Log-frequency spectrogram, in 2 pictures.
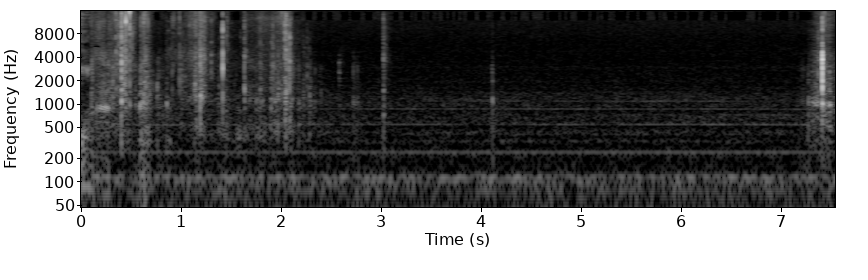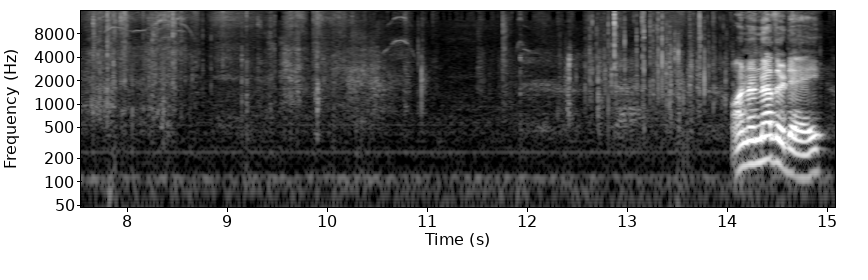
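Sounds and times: paper pages rustling: 0.0s - 2.4s, 7.2s - 14.1s.

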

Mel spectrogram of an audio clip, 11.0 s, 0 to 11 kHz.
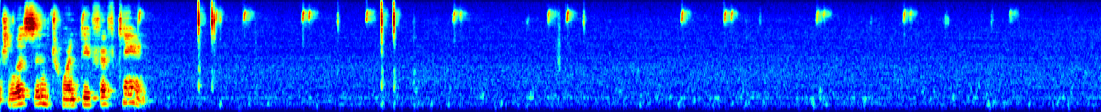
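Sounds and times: soft high-pitched ticks: 2.0s - 4.7s, 6.8s - 10.2s.

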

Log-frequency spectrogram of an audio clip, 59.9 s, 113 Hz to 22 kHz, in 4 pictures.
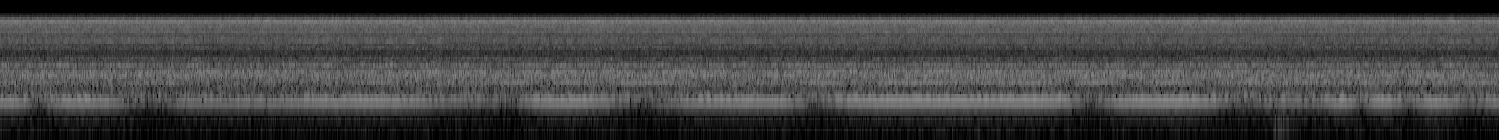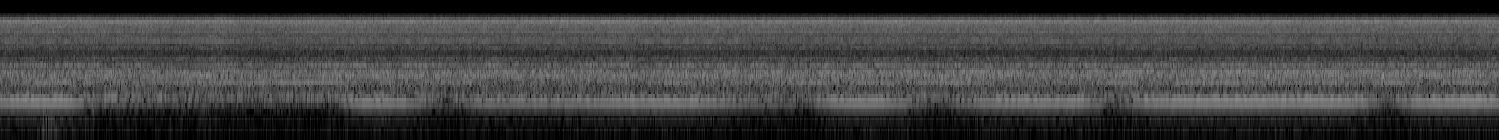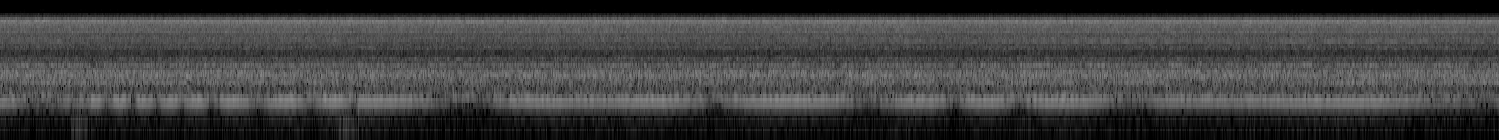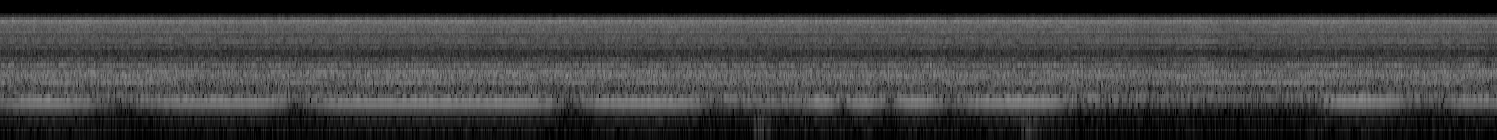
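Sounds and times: vacuum cleaner running: 0.0s - 59.9s.

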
